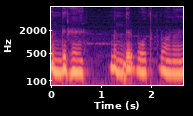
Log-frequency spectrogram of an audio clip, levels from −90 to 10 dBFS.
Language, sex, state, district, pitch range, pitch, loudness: Hindi, female, Bihar, Vaishali, 165-195 Hz, 175 Hz, -15 LUFS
